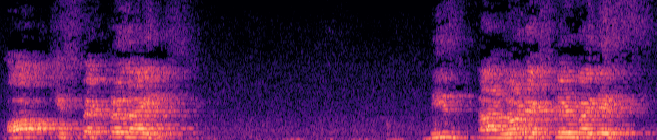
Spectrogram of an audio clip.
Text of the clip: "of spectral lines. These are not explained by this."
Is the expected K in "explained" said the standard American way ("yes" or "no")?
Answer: yes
